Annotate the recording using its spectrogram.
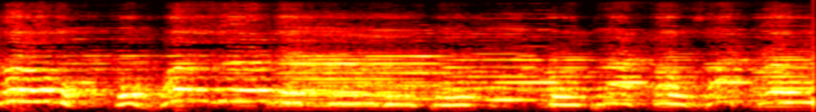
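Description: Accordion playing a lively instrumental melody between sung verses of a gaúcho song.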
